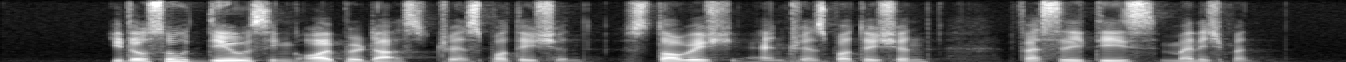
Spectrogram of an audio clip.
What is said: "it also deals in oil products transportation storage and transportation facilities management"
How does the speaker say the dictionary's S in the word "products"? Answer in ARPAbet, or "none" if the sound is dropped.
S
